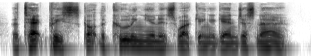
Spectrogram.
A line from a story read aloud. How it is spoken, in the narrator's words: Milo muttered by way of explanation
